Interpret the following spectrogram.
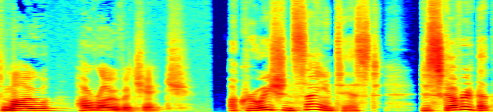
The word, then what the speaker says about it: Mohorovičić: In 1909, Andrija Mohorovashish, Even when there is a phonetically spelled word, clear for anyone to see, Kyle still gets it wrong. It's Mohorovičić.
